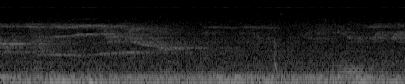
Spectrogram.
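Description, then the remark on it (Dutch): Soft birdsong in nature, thin whistled chirps rising and falling over a low, steady outdoor hum. No voices, just quiet natural ambience. “Je kan nog eventjes doorwandelen en luisteren naar het geluid van de vogels en kijken naar de natuur om je heen.”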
